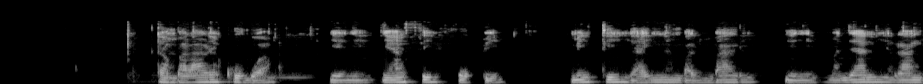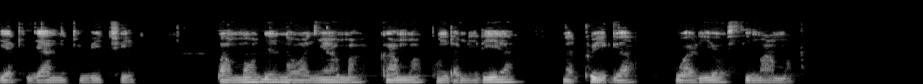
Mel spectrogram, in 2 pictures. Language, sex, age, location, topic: Swahili, male, 25-35, Dar es Salaam, agriculture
